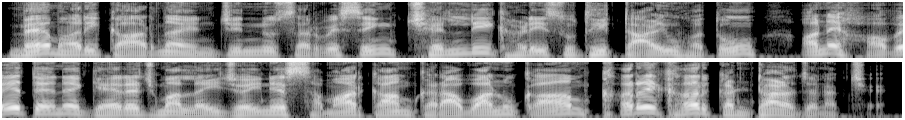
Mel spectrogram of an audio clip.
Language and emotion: Gujarati, disgusted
